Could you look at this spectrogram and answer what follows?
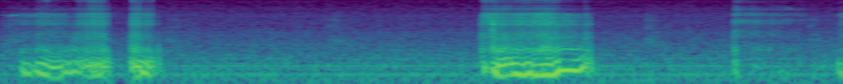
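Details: Pet snoring: short, low, rattling snores with quiet pauses between in a quiet room; snoring during sleep.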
